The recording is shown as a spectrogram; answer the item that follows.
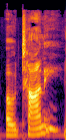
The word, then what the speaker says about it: Ohtani: Ohtani? – Yep, that's it.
